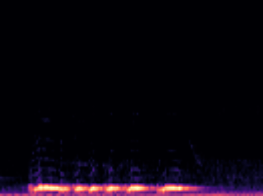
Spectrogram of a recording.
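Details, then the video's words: Rapid trilled coo phrase of a zebra dove, "crossing" song type used to provoke other doves to sing, pulsing quickly then settling into a steady level tone, with low background hum. "perkutut crossing gacor TERCEPAT, memancing BUNYI,semua jenis perkutut terpancing"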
